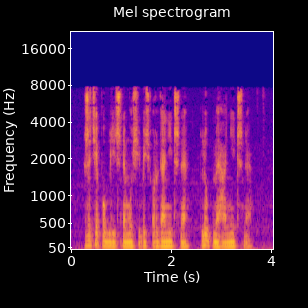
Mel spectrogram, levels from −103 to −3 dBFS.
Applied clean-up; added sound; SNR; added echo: none; none; none; none.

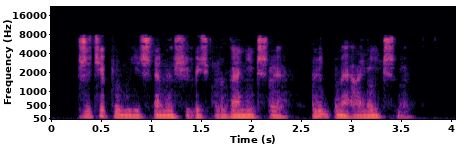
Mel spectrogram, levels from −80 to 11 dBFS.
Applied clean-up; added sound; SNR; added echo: neural mask model DeepFilterNet 3.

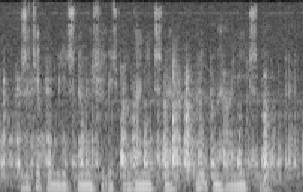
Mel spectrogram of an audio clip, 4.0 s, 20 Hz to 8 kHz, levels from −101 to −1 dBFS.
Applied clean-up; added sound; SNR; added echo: none; Writing; -2 dB; none.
